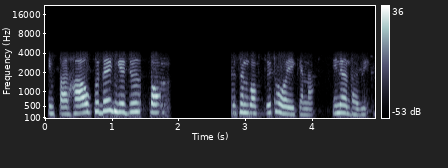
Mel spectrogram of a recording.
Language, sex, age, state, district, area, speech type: Santali, female, 18-30, West Bengal, Bankura, rural, conversation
